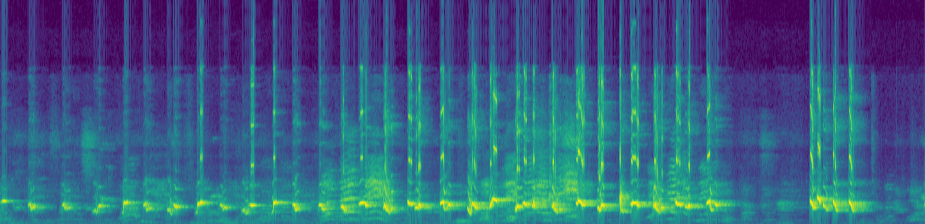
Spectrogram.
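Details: Sooty-headed bulbul, long fighting song used as a lure so other birds answer: an extended string of quick liquid whistles, about three a second, over a faint low hum, fading before a final short burst.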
